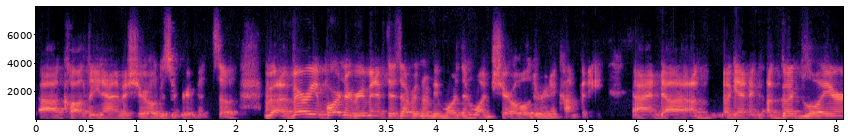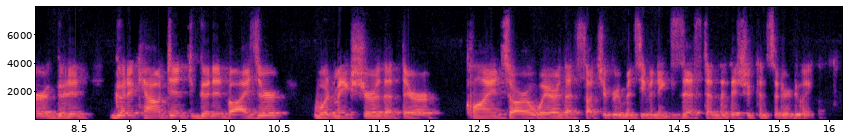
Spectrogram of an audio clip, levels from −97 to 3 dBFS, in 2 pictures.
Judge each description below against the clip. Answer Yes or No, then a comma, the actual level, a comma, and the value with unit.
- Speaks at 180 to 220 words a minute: Yes, fast, 205 wpm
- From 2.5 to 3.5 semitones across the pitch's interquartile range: Yes, average, 2.8 semitones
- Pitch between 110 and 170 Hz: Yes, low, 130 Hz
